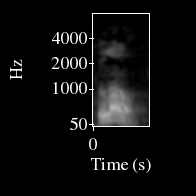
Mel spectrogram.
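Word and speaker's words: lo (לא): We saw that all of these negative commands, and there are eight, are framed with the absolute negative particle in the Hebrew pronounced lo, followed by the verb in the imperfect tense.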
